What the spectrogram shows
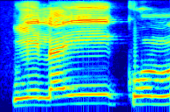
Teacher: நம்ம கொஞ்ச நேரம் மூக்குல வச்சு ஓதணும் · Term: குன்னா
